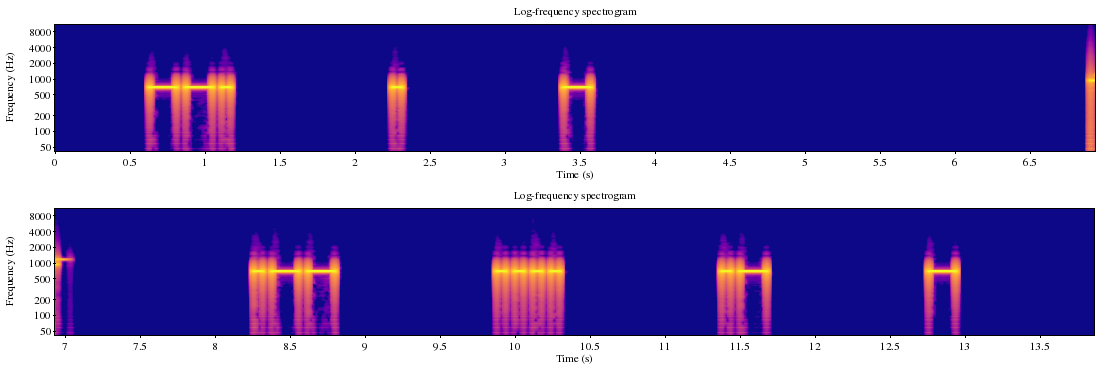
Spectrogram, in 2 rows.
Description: Morse code, heard as a keyed tone, about 20 wpm, spaced as for 7 wpm, 700 Hz. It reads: GET WHAT
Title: 6x Character Spacing - Top 200 Words - 20wpm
